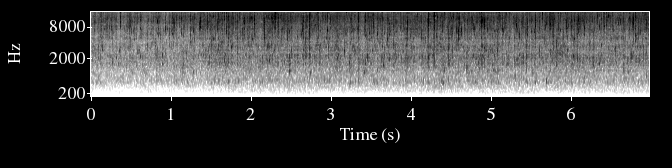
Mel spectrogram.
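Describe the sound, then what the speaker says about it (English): Water trickles steadily at a trail water source on the Long Trail in Vermont, a continuous soft babble close by with no talking. "Here we have the Holt of the Hollow water source."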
